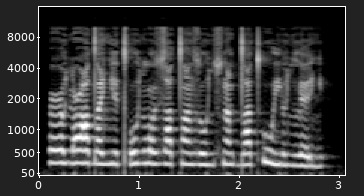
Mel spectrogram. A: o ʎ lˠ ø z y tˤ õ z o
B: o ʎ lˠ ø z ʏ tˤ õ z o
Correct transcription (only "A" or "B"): A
